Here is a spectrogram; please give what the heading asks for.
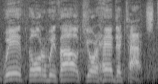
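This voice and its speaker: An actor playing a mocking, swaggering Viking warlord in a game cutscene, with a theatrical, taunting delivery. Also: male voice, sits high, unhurried, bright, forceful tone, a little hiss or hum. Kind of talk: dramatic game cutscene acting.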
